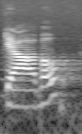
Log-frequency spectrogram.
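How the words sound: The ch is a hard k sound. "would say it in a Roman accent"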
